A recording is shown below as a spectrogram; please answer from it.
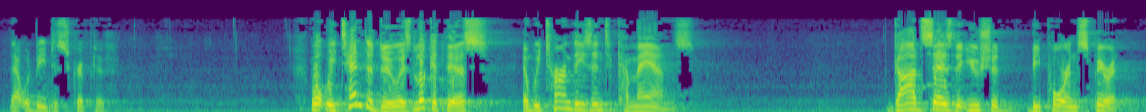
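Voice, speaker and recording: A man preaching with a somewhat high voice, talking to his congregation in an easy, conversational way. He stumbles and restarts his sentences now and then and pokes fun at himself. His voice carries a long reverb from a large hall. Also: fairly bright tone, husky. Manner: conversational, stammering restarts, self-deprecating. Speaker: pastor. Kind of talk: sermon.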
